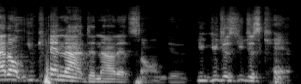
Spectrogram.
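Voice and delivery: ordinary delivery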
